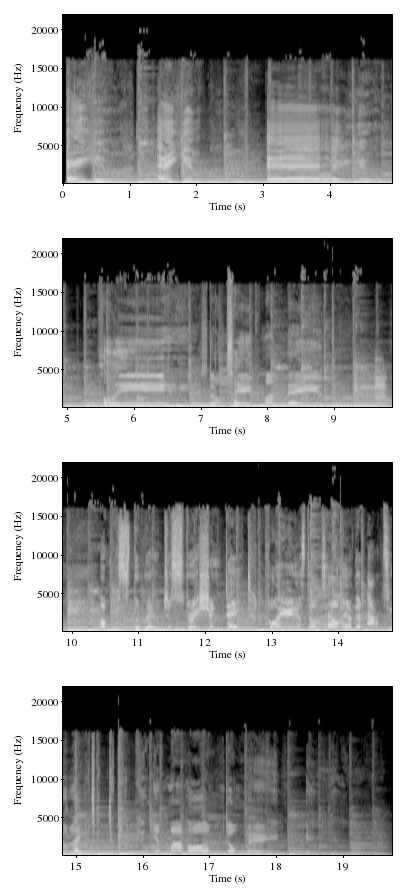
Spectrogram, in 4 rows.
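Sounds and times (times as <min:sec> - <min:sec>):
person singing: 0:00.0 - 0:19.3.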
